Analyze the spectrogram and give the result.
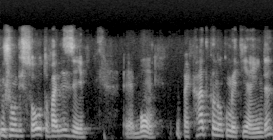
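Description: A man's fairly high voice has a dark, mellow tone and lively intonation. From Caruaru, Pernambuco, Brazil. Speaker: history podcaster. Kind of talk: solo history narration. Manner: halting, many fillers.

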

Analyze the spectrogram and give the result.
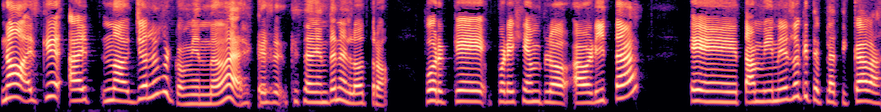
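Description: Speaking at a fairly slow pace, a woman with a high pitch and ordinary pitch variation sounds dry and close, with no echo. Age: 20s. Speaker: adult content creator. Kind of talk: casual chat.

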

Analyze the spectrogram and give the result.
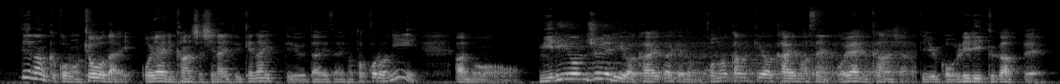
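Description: A man talks at a fairly quick pace with a fairly high pitch, and noticeable background noise sits behind him. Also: ordinary pitch variation. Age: 20s. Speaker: podcast co-host. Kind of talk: casual chat.

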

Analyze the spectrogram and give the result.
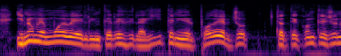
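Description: The voice has a dark, mellow tone and ordinary pitch variation. It moves at a fairly quick pace over a quiet background. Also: man. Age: 50s. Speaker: political figure and former campaign adviser. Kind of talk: radio interview. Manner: halting.

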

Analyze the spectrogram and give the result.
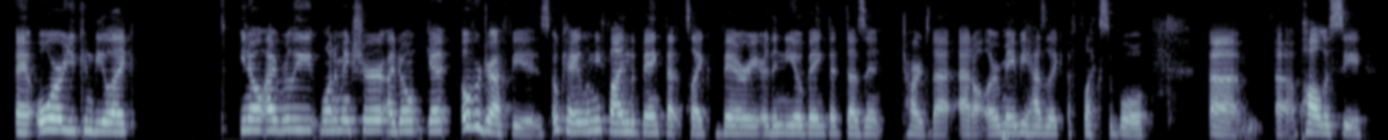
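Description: A woman uses a normal speaking voice at medium pitch with lively intonation and a moderate pace. The recording is very clean, with a silent background. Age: 20s. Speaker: finance writer and content creator. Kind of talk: casual interview.

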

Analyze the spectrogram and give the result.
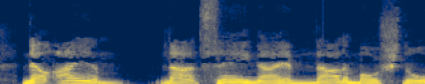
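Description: Lively intonation and an energetic tone mark this man's somewhat breathy voice. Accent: American. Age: 20s. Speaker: marketing entrepreneur. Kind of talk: solo podcast monologue.

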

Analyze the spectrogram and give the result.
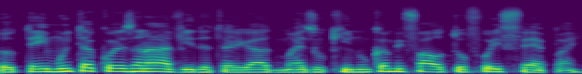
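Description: A man's fairly high voice with a dark, mellow tone and ordinary pitch variation, in a dry, close sound with no echo on a very clean recording with a silent background. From Goiânia, Brazil. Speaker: funk singer. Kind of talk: casual chat.

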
